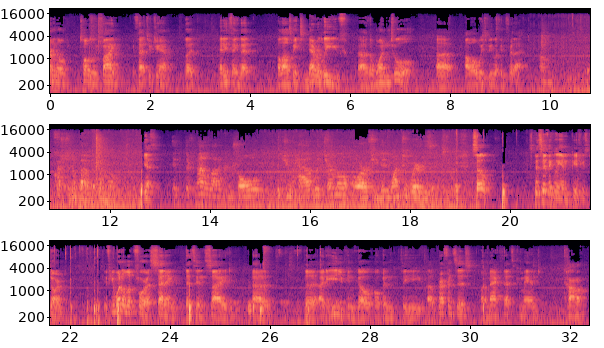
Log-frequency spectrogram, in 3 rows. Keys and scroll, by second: 19.8 super+,, 21.4-23.4 typing.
